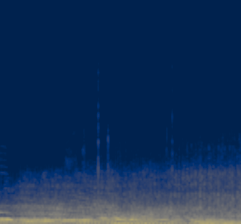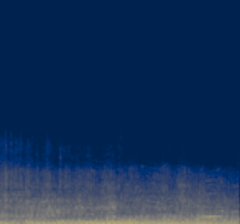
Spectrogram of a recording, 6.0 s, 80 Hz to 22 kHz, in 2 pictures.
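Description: Twin Pratt & Whitney R-985 Wasp Junior radial engines of a Beech C-45 Expeditor passing low overhead: the propeller and engine drone drops in pitch over the first two seconds as the aircraft goes by, then holds a steady, lower drone as it climbs away.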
